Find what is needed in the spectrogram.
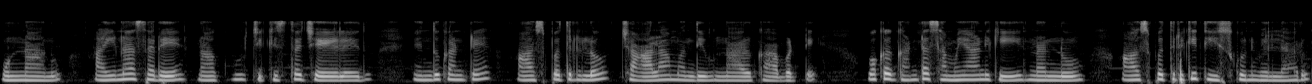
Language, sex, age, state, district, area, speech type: Telugu, female, 18-30, Andhra Pradesh, Kadapa, rural, spontaneous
